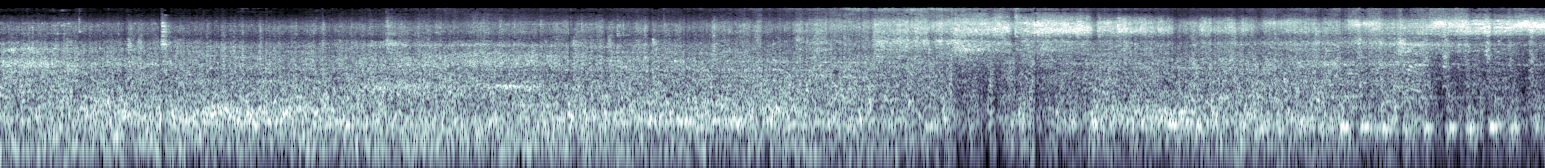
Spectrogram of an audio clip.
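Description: Steam locomotives rolling slowly past at close range: steady running noise of wheels and rods on the track, with rail clatter. A high hiss joins in about two-thirds of the way through.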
